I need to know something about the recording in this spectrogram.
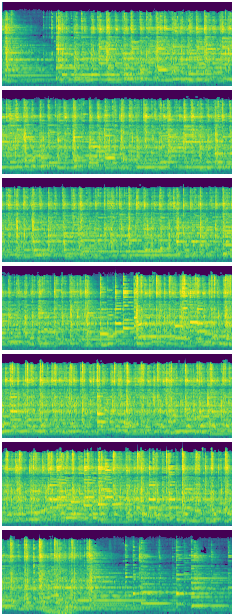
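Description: Background music led by plucked guitar, with brief breaks about a second in and near the middle.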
